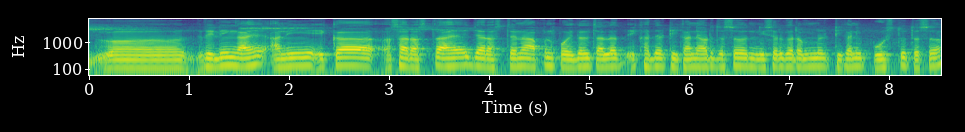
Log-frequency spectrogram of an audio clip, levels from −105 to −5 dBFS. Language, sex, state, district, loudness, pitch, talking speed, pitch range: Marathi, male, Maharashtra, Gondia, -15 LUFS, 125 Hz, 155 wpm, 120-130 Hz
